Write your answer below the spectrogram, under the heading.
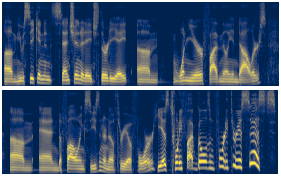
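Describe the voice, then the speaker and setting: A man's voice: low voice, very animated, normal speed, clear, resonant tone, no echo, clean studio sound. A man, co-hosting a casual sports podcast, reading out stats and cracking jokes. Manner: jokey, reads stats, slips into silly voices. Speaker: podcast co-host.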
